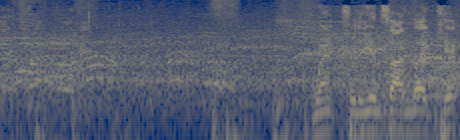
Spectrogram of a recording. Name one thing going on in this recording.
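Blows and kicks land with dull thuds.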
